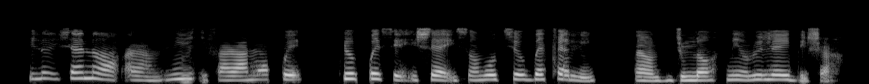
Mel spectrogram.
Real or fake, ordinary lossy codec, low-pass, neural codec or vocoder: fake; none; 5.4 kHz; codec, 44.1 kHz, 1.7 kbps, Pupu-Codec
